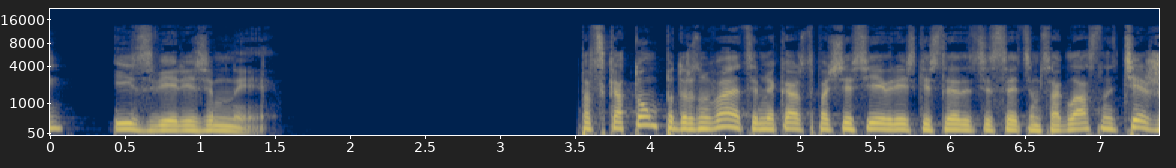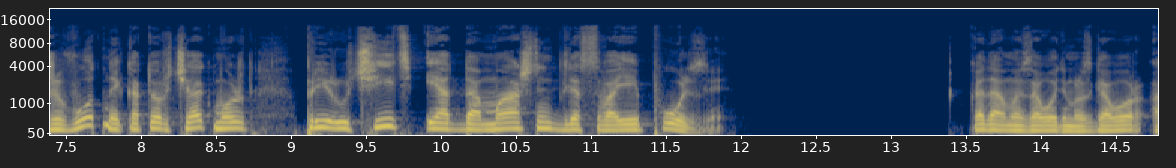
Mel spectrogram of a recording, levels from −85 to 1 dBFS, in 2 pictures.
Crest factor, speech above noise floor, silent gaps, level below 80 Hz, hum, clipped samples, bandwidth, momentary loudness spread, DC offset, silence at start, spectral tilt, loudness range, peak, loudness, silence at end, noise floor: 16 dB; over 71 dB; none; -46 dBFS; none; under 0.1%; 13.5 kHz; 6 LU; under 0.1%; 0 s; -6 dB/octave; 6 LU; -4 dBFS; -20 LUFS; 0 s; under -90 dBFS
